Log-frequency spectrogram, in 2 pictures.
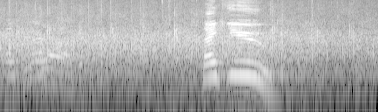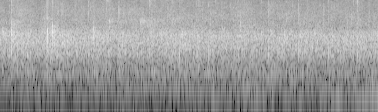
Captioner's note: applause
